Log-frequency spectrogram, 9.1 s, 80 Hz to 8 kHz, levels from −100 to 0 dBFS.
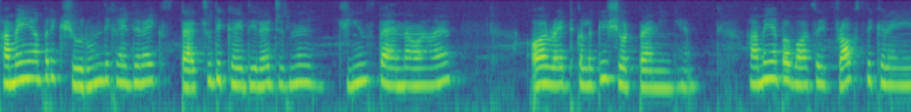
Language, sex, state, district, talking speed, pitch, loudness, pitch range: Hindi, female, West Bengal, Dakshin Dinajpur, 230 wpm, 255 Hz, -19 LUFS, 245-285 Hz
